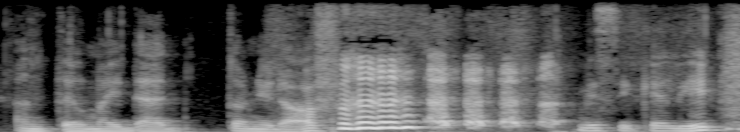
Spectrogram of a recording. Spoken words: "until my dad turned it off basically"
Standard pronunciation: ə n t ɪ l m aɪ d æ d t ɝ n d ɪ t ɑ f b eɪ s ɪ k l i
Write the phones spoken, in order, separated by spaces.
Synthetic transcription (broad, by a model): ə n t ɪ l m aɪ d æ d t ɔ n ɪ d ɑ f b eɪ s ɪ k l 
